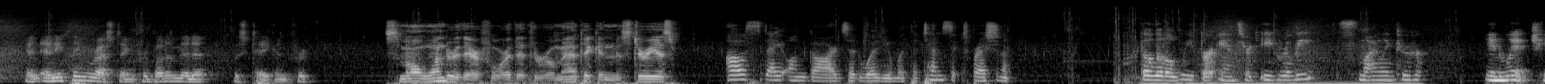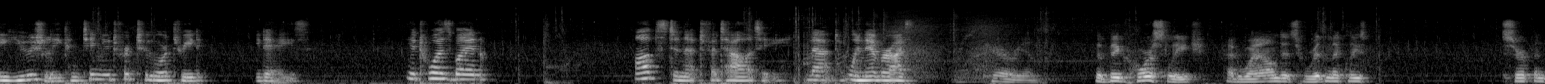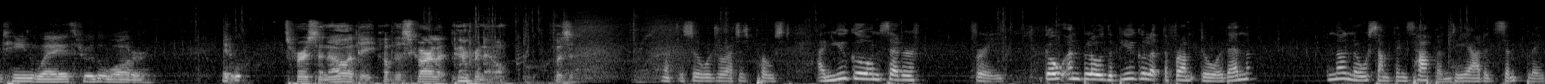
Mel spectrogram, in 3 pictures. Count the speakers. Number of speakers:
five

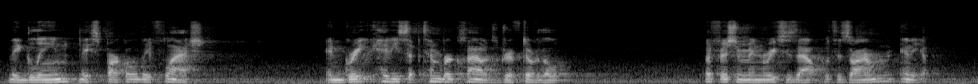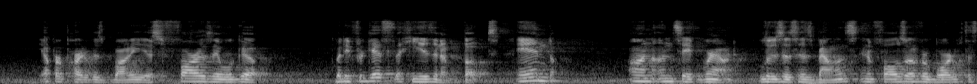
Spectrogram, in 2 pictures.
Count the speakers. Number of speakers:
one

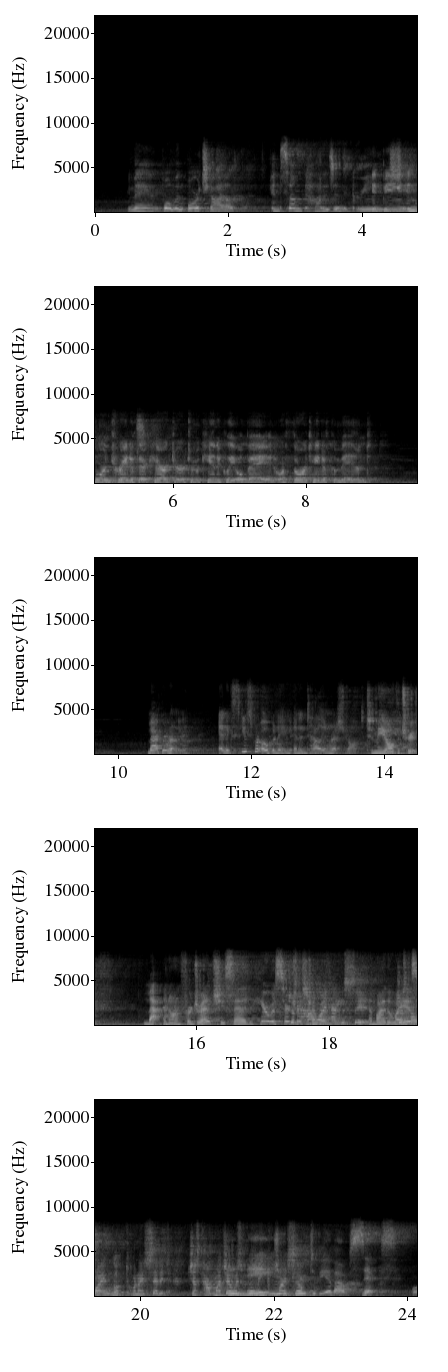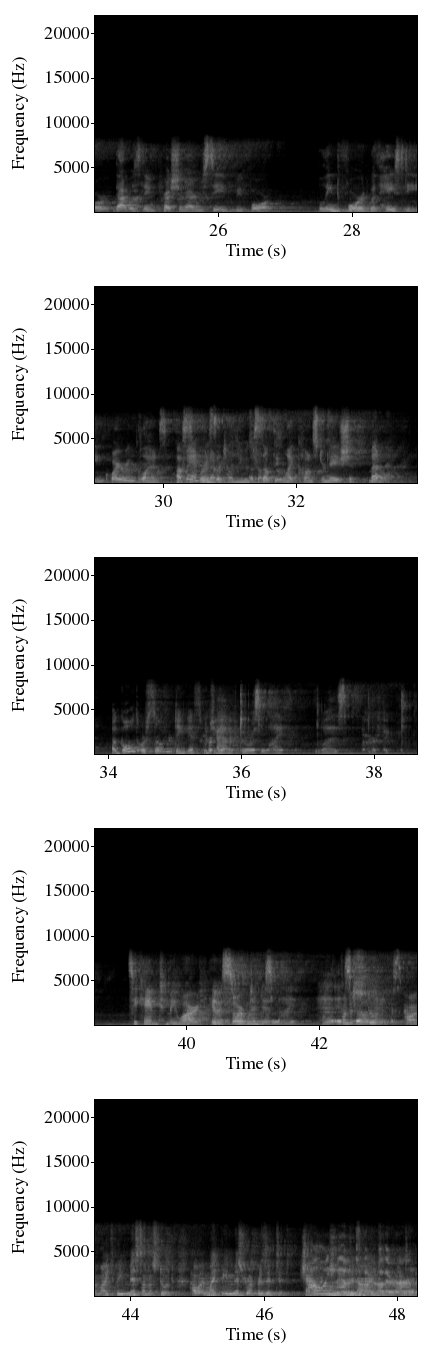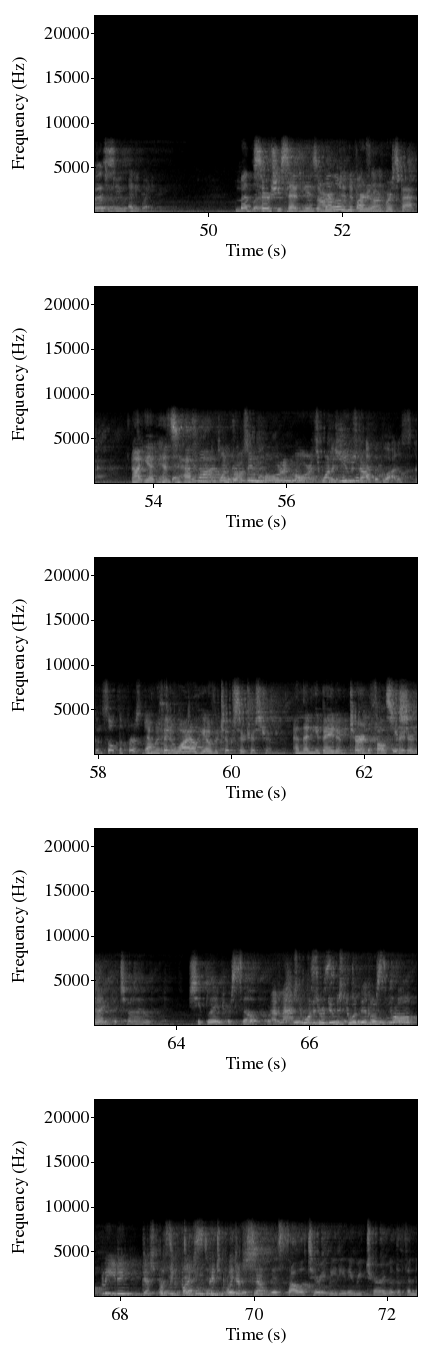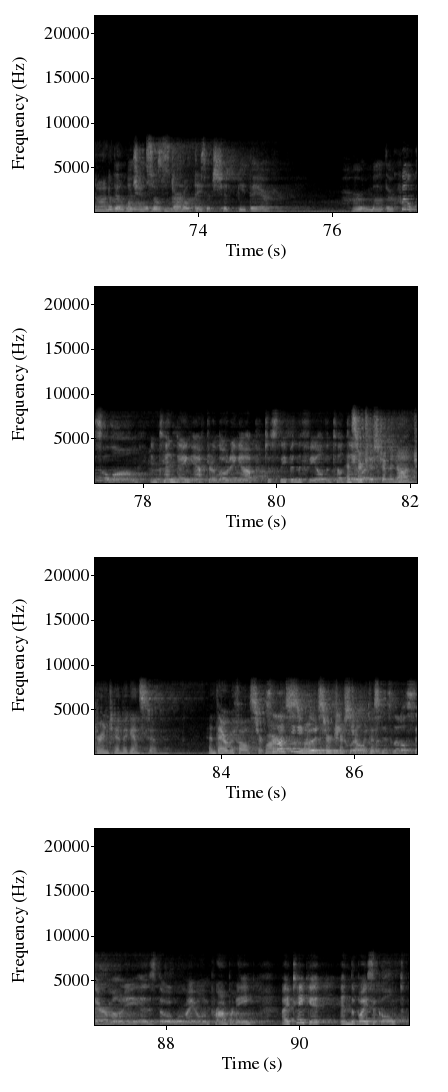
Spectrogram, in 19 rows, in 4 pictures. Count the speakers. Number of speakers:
six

